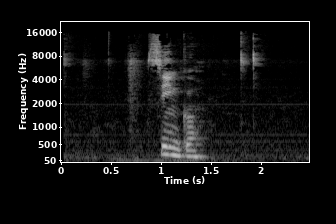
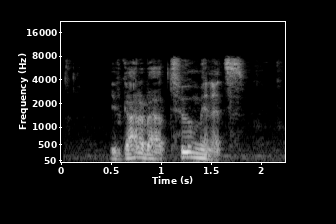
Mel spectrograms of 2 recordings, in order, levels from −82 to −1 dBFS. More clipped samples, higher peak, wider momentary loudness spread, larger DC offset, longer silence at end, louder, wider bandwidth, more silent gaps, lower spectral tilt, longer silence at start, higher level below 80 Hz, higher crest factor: neither; about the same, -4 dBFS vs -6 dBFS; first, 24 LU vs 9 LU; neither; about the same, 0.5 s vs 0.4 s; second, -25 LUFS vs -22 LUFS; first, 16.5 kHz vs 8.2 kHz; neither; second, -2 dB/octave vs -5 dB/octave; second, 0.05 s vs 0.5 s; second, -60 dBFS vs -54 dBFS; first, 24 dB vs 16 dB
